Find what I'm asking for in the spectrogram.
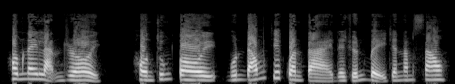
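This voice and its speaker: A hoarse middle-aged village chief from an audiobook horror tale, slow and ominous, as a woman reader puts him on. His rasp sits in a dry, close recording. The voice stays at an ordinary height. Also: medium pitch, no echo, close to an everyday voice.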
